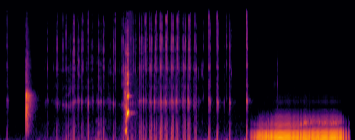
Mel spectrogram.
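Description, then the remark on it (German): A sequence of human body noises: a sharp pop, a hiccup-like gulp, scattered small crackles and clicks, then a loud, low rumbling that lasts about two seconds. No one speaks. “Wir rumpeln, hicksen, grummeln, knacken, knirschen, knallen.”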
